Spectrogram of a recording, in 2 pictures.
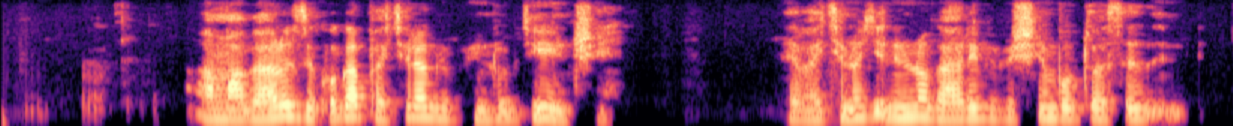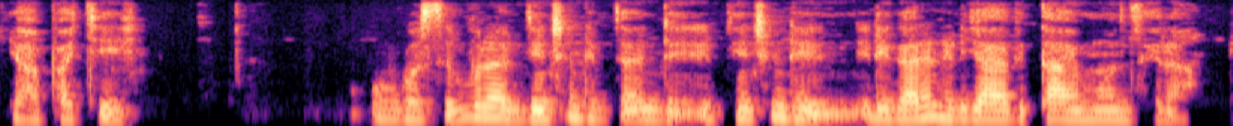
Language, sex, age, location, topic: Kinyarwanda, female, 25-35, Musanze, agriculture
